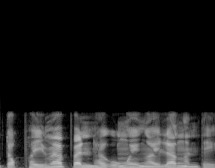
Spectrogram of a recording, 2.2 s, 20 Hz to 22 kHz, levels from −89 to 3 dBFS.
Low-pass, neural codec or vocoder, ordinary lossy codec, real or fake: 7.2 kHz; none; none; real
